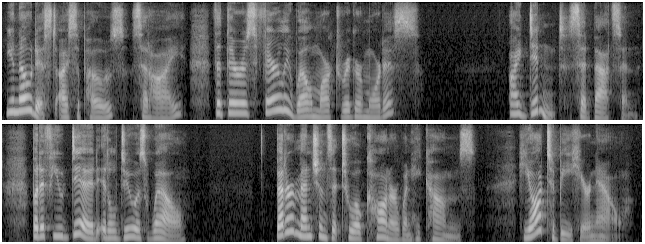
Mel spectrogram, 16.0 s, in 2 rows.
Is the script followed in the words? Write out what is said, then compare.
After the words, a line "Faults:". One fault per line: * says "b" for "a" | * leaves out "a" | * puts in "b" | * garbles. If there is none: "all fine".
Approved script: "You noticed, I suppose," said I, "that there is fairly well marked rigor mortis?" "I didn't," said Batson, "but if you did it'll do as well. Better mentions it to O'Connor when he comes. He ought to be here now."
"You noticed, I suppose," said I, "that there is fairly well marked rigor mortis?" "I didn't," said Batson, "but if you did it'll do as well. Better mentions it to O'Connor when he comes. He ought to be here now."
Faults:
all fine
